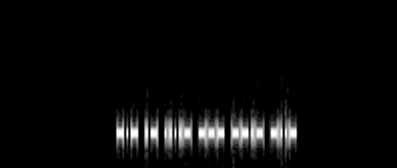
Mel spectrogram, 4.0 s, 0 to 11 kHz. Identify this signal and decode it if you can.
Morse code, heard as a keyed tone, about 48 wpm, 700 Hz. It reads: KA4OQX
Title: USA Call Signs - 6 Characters - 4x Character Spacing - 50wpm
